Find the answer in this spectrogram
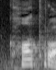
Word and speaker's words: caught: 물론 이제 영국식에서는 그렇게도 하는데 지금처럼 발음하면 사실 caught로 알아듣습니다.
